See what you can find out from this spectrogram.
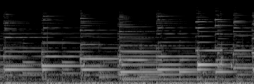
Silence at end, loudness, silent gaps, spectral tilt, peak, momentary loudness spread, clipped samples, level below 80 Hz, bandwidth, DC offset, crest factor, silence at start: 0 s; -29 LUFS; none; -3.5 dB/octave; -12 dBFS; 4 LU; under 0.1%; -38 dBFS; 16.5 kHz; under 0.1%; 18 dB; 0 s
